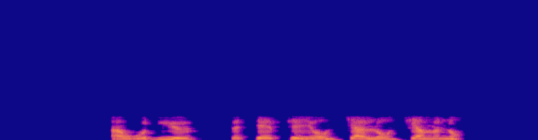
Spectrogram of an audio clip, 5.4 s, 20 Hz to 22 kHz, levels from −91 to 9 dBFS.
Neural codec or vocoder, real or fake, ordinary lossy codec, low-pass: none; real; Opus, 64 kbps; 3.6 kHz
